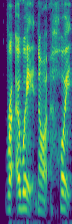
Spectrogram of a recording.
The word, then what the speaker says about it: Hoyt: Hoyt. I always say it wrong. Hoyt.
